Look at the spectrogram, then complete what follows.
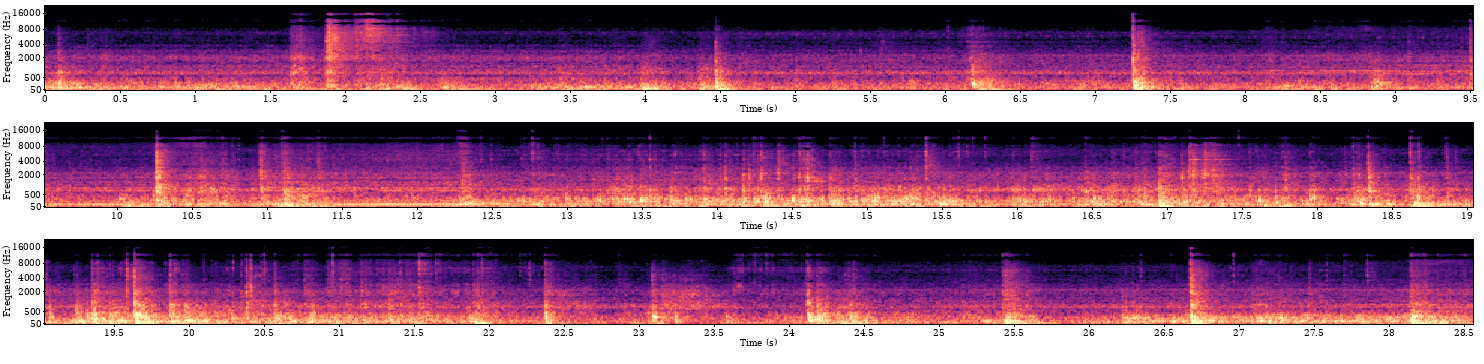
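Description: Mack TE rear-loader garbage truck's engine running steadily, with many short sharp knocks and clanks over it.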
